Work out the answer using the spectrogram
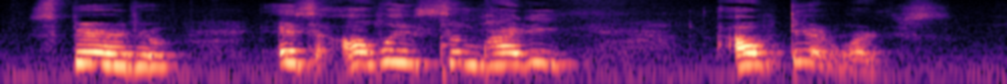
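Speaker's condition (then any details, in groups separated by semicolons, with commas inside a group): Cerebral palsy; uses wheelchair, age 42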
